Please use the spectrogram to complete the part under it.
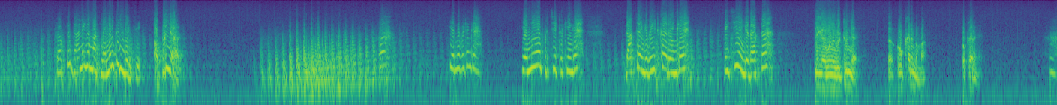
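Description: A man speaks loudly and with agitation.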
